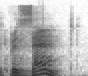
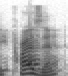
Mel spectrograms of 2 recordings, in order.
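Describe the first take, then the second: First: present stressed on ZENT; stress on latter part. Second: present stressed on PRE; stress on first part. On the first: Teacher explaining the second take, end syllable stressed. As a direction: hit the second syllable of present after a light first. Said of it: "পরের অংশে জোর দিয়েছি". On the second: Teacher explaining the first take, front syllable stressed. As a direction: hit the first syllable of present, let the rest drop. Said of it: "প্রথম অংশে জোর দিয়েছি". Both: Shown as a demonstration.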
